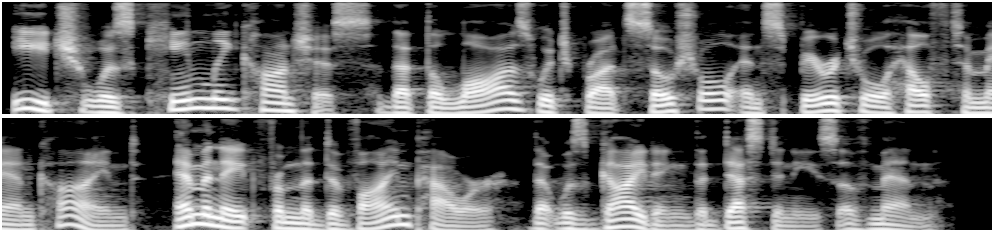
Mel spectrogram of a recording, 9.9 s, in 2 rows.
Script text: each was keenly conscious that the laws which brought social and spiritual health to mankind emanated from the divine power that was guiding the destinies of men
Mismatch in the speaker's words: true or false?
true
